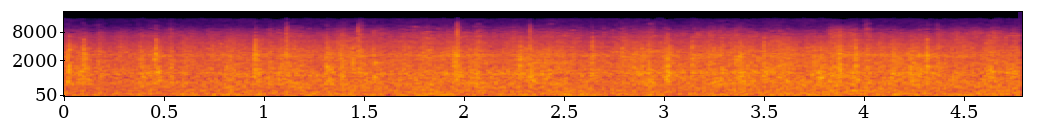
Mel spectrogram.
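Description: Freight train's log-loaded bulkhead flatcars rolling past: steady wheel-on-rail noise with a quick, uneven run of clicks and clanks as the wheels cross rail joints.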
